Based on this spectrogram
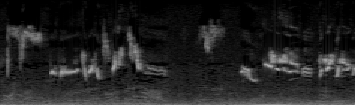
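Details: Robin, named as a red robin, pours out high, thin warbling phrases mixing pure whistled notes with fast rattling twitters and downward slurs, a short pause midway, over a low rumbling background.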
